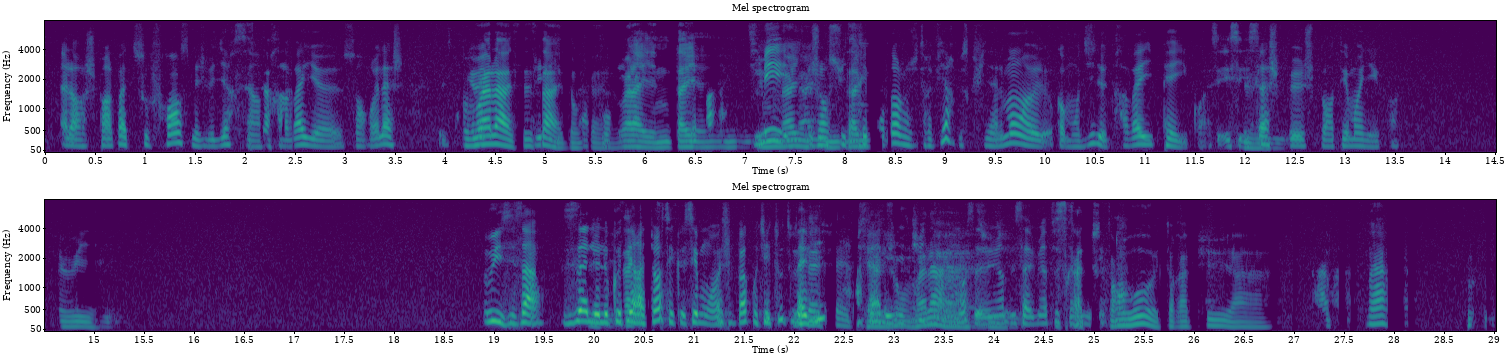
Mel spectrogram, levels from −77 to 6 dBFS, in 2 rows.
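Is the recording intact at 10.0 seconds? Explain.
Yes, the speech at 10.0 seconds is intact, with nothing beyond the ordinary call microphone processing, which keeps content below about 8 kHz.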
